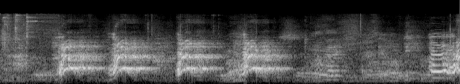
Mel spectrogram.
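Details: Indoor group of house dogs, including a visiting Pekingese, begging for a bite of food from a man; sharp, ringing yips repeat about every second amid human speech and shuffling.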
